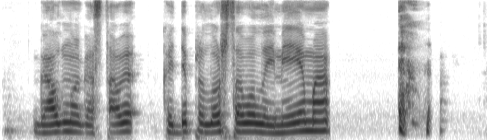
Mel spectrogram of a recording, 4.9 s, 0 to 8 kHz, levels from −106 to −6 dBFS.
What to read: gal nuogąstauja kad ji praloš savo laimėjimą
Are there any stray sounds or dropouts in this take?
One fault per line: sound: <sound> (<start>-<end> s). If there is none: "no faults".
sound: cough (4.0-4.3 s)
